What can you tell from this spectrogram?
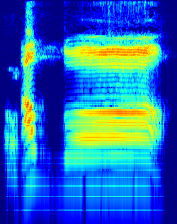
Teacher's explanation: আল্লাহ খাড়া যাবার একালিপ টান দেন।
